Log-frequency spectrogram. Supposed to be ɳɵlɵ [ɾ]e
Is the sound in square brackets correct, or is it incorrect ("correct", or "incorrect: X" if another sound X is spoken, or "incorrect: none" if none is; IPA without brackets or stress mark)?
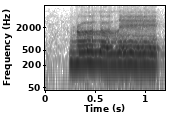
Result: incorrect: l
